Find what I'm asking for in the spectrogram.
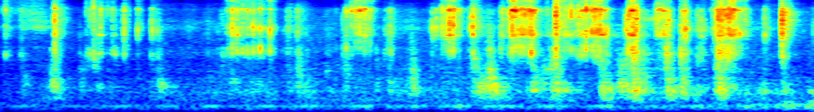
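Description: Ratchet socket wrench clicking in rapid bursts while loosening the spark plug on a John Deere lawn mower with a Kohler Command engine, close and fairly loud, with a faint steady hum underneath.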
